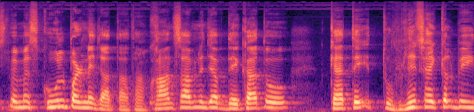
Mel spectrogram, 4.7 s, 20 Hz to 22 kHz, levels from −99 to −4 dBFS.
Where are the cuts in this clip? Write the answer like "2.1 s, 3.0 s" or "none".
1.5 s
